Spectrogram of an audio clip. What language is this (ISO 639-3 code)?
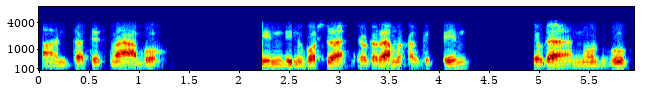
nep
